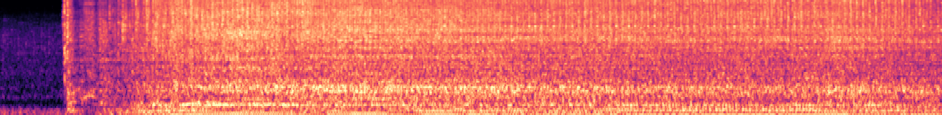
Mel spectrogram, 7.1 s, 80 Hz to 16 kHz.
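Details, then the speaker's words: Ford YT16 riding mower under restoration, now starting off the key again: starter catches within a second and the engine settles into an even, steady run with no misses or knocks. Normal start and idle. "anyways yeah it needs work still but we got it running and starting"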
